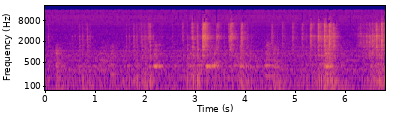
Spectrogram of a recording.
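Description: Sparse improvised playing on upright bass and electric guitar: a quiet, wavering held tone that comes and goes, with scattered scrapes and clicks.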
